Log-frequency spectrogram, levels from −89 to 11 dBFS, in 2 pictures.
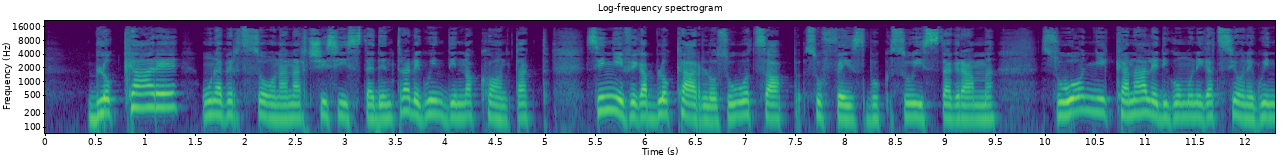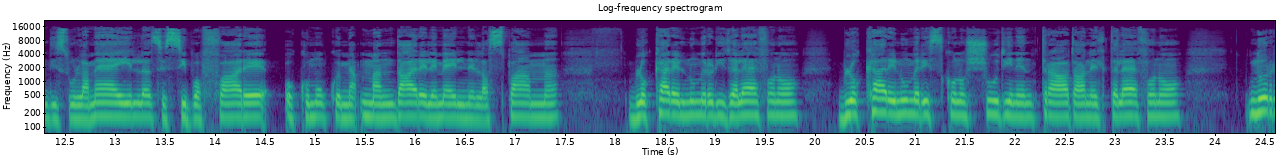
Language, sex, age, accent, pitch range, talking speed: Italian, female, 30-49, native, 160-190 Hz, 125 wpm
